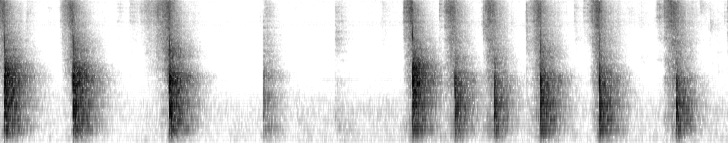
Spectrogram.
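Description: Kitchen knife slicing an onion, each cut ending in a sharp knock on the cutting board: a few cuts, a pause of about a second and a half, then a quicker run of about six cuts.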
